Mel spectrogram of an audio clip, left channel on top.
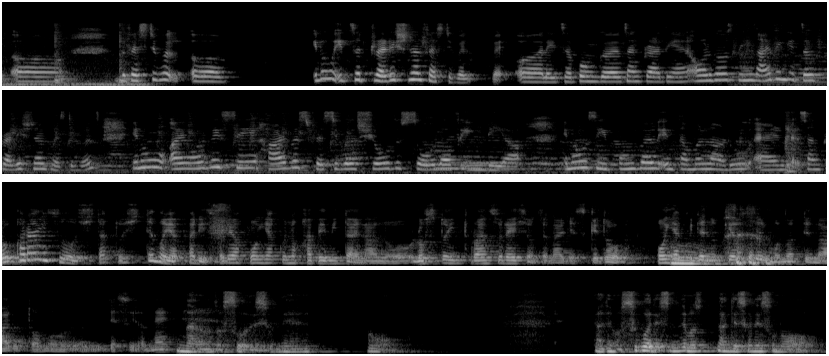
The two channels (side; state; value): both; different; correlation 0.00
